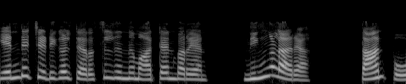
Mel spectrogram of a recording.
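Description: No faults are present: the speech comes over an mSBC Bluetooth headset link, so it is limited to about 8 kHz and louder moments carry the slight graininess that this codec leaves behind.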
